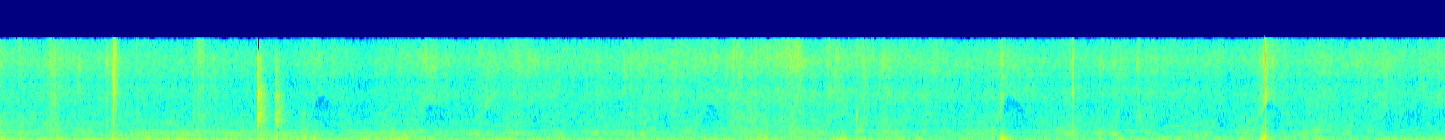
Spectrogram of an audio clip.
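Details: Massed buzzing of a honey bee colony in its hive, seventeen days after a split, droning steadily throughout with occasional sharp clicks, the loudest near the end.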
